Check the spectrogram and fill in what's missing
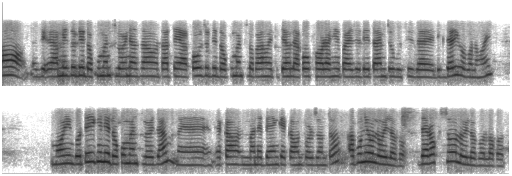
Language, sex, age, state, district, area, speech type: Assamese, female, 30-45, Assam, Goalpara, urban, conversation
